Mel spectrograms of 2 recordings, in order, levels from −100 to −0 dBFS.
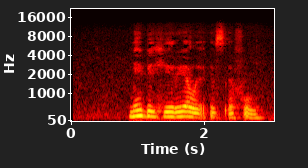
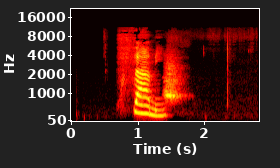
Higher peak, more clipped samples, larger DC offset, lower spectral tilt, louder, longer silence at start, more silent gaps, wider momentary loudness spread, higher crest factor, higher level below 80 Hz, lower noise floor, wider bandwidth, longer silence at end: second, -18 dBFS vs -6 dBFS; neither; neither; first, -7.5 dB/octave vs -3.5 dB/octave; second, -34 LUFS vs -25 LUFS; about the same, 0.85 s vs 0.75 s; neither; second, 10 LU vs 17 LU; second, 16 dB vs 24 dB; first, -72 dBFS vs -88 dBFS; second, -68 dBFS vs -72 dBFS; about the same, 12 kHz vs 11.5 kHz; second, 0.15 s vs 1.2 s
